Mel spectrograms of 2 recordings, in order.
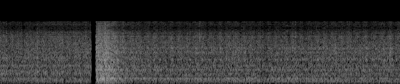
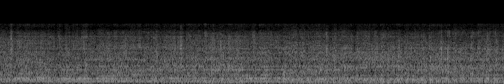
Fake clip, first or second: second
